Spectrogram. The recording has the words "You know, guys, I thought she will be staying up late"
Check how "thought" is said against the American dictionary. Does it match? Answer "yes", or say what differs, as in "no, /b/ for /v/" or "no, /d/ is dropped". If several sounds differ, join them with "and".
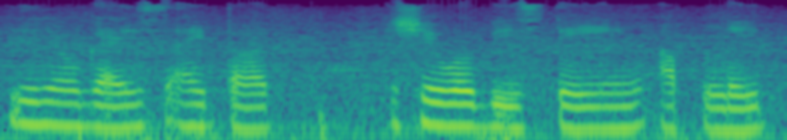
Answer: no, /t/ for /θ/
